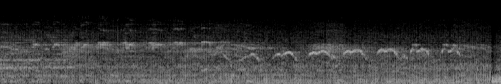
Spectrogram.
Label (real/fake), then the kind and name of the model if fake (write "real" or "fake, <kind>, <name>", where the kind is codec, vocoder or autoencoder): fake, vocoder, Vocos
